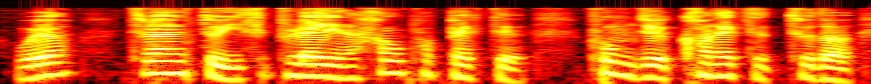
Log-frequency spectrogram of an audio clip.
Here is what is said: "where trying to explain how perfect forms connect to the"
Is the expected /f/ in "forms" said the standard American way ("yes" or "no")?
no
